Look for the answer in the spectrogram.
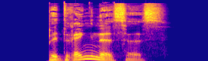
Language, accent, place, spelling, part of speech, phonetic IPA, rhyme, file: German, Germany, Berlin, Bedrängnisses, noun, [bəˈdʁɛŋnɪsəs], -ɛŋnɪsəs, De-Bedrängnisses.ogg
- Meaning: genitive singular of Bedrängnis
